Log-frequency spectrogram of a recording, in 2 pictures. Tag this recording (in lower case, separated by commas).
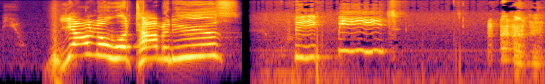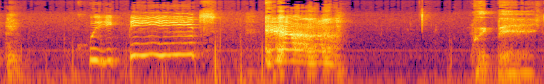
speech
